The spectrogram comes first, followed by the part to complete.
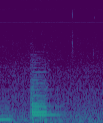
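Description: Hollow-body electric guitar: a held low note dies out just after the start, then a single short note is plucked about half a second in and fades within half a second. The rest is faint room tone.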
